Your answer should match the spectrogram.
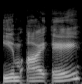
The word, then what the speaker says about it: Mia: it off with one thing my granddaughter uh pronounces her name Mia M.I.A but I've also worked with people her name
